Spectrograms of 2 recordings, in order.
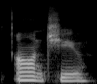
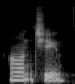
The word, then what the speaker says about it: aren't you: Aren't you? Aren't you? We have a ch sound within that.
